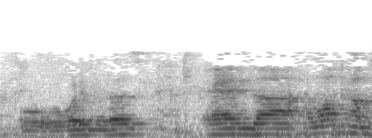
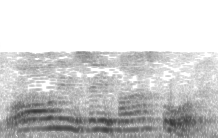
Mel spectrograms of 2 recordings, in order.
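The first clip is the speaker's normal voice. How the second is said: put-on high-pitched young officer; pimply newcomer's high voice; young customs officer; 10 semitones higher than usual. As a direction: ask officially in a high, youthful voice. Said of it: "pimples, young".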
